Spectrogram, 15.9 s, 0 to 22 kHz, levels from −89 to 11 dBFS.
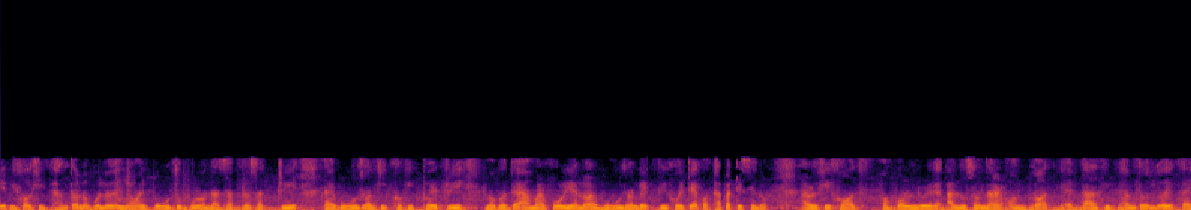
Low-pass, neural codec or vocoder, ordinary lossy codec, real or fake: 5.4 kHz; codec, 16 kHz in and 24 kHz out, 1.1 kbps, FireRedTTS-2 codec; AAC, 24 kbps; fake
